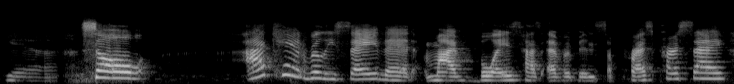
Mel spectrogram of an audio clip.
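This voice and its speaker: A woman in her thirties or forties, guest in an interview, talking energetically and emphatically with a loud, powerful voice and frequent laughter. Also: on the high side, expressive, takes it slowly. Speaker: guest, PR firm founder and speaker.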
